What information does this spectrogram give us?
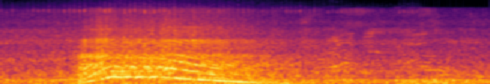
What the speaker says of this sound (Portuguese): passa entre os carros em alta velocidade com escape aberto. Na hora que vai sair do semáforo, acelera no último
